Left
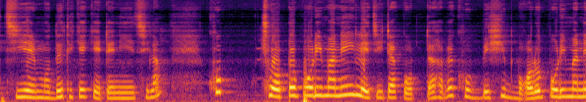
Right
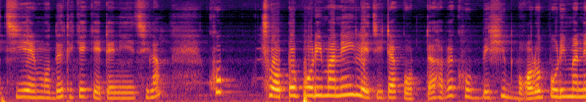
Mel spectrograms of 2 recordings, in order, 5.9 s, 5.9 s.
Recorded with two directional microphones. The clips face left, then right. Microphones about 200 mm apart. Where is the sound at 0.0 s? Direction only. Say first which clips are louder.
Left 7 dB; 35° left (ahead or behind).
